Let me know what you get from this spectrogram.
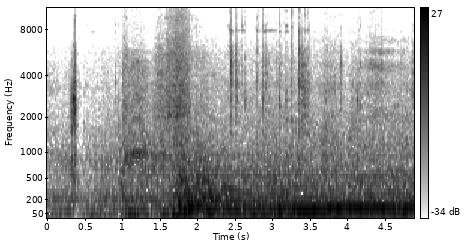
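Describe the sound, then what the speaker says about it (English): Power windows on a 1965 Ford Thunderbird with a big-block engine run after a sharp click, their electric motor whirring as a steady hum that holds to the end, close and loud inside the car. "Power windows work nice."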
